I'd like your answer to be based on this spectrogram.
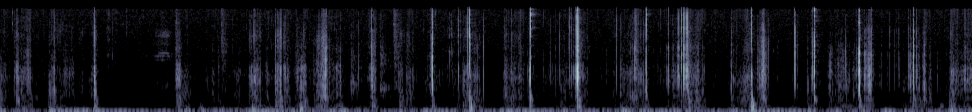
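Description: Metal tweezers and picks are scratched and picked across a black foam microphone windscreen. The result is a dense, crackly patter of short, sharp clicks and rustles over a heavy low rumble, with brief louder snaps scattered throughout.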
